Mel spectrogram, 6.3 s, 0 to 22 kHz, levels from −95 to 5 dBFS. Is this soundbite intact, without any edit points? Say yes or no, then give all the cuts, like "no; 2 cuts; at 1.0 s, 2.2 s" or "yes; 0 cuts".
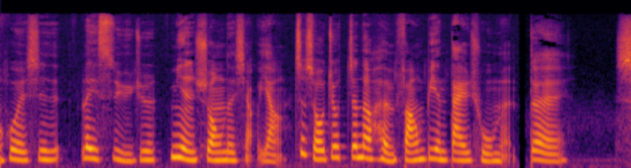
no; 3 cuts; at 1.6 s, 2.9 s, 5.2 s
